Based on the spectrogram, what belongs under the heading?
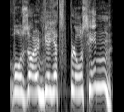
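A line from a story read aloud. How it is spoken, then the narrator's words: Desperate call. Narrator (German): rief Anton verzweifelt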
